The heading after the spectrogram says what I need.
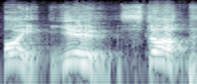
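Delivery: loud, high, shrill shout. Voicing a guard who calls out to give chase: guard shouting a call. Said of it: "you hear the call of".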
